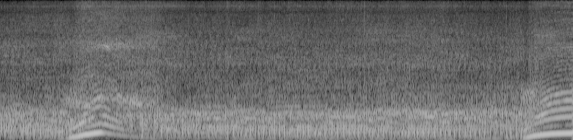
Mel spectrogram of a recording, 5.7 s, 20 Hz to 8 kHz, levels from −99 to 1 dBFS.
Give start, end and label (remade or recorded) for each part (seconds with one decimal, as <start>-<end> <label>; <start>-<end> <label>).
0.0-5.7 remade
